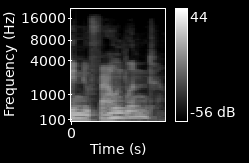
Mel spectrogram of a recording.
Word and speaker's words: Newfoundland: Well, the proper way is like Newfoundland. It rhymes with like understand. A lot of people say Newfoundland, and some people say Newfinland, but it's Newfoundland.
